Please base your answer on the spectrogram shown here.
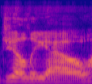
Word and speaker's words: Giglio: I was like, the second G is silent, but everybody calls me Gigs.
